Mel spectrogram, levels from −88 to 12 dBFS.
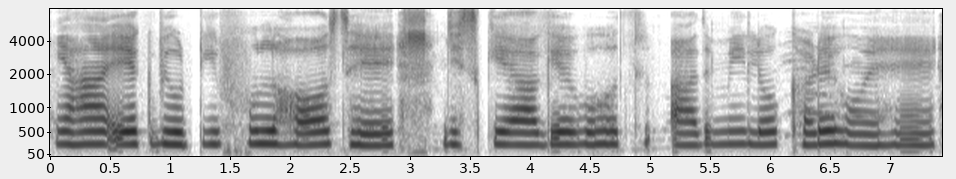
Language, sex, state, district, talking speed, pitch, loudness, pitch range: Hindi, female, Jharkhand, Palamu, 105 wpm, 255 Hz, -16 LUFS, 240-255 Hz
